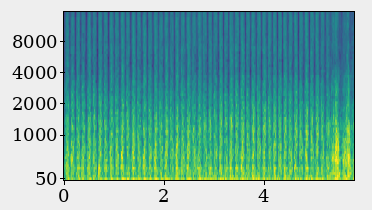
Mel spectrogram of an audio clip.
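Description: Fingertips of both hands scratch a black foam microphone windscreen fast and aggressively from the sides. The result is a dense, rapid run of rough, muffled scratching strokes with a deep, boomy rumble concentrated below 200 Hz and little high-end content. The strokes stay steady in loudness throughout, with a slightly brighter swish near the end.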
